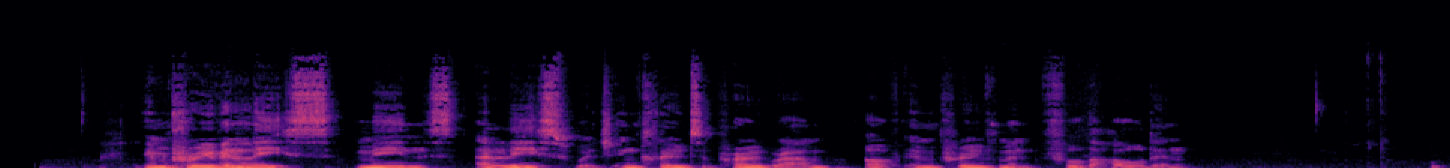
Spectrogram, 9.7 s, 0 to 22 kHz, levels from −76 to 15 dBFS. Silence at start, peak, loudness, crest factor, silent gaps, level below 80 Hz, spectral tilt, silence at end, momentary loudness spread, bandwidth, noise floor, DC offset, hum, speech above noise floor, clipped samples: 0.95 s; -4 dBFS; -20 LUFS; 18 dB; none; -56 dBFS; -5.5 dB/octave; 0.05 s; 14 LU; 14.5 kHz; -62 dBFS; under 0.1%; none; 43 dB; under 0.1%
